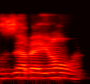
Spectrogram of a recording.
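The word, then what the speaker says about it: sabayon: so um super cool in french it's called zabaeon but in italian it's zabayone now i was married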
